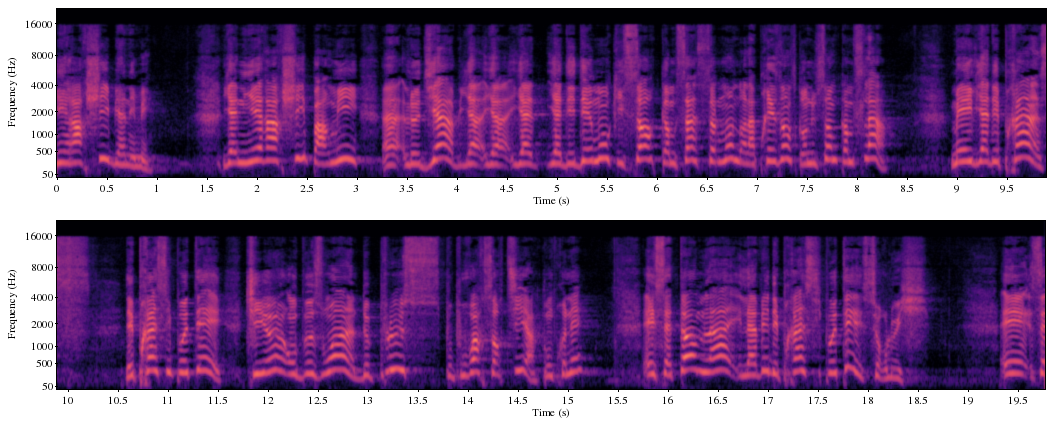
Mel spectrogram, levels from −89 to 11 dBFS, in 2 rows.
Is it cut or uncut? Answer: uncut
